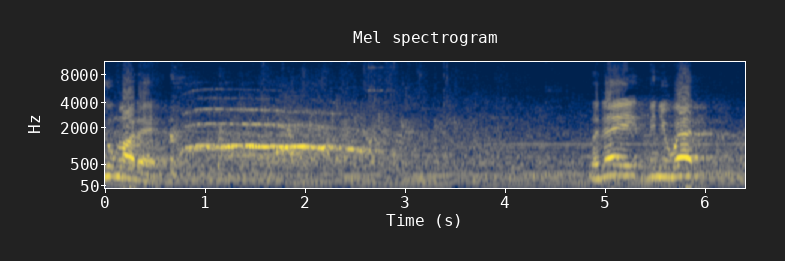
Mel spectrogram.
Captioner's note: audience applauding and cheering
